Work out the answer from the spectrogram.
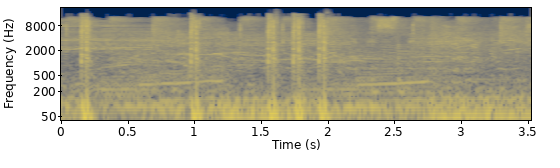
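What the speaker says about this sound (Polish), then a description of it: "Pozwól Moli zestrzelić wrogów." Several sharp gunshots crack out in an irregular burst, about five in all, in GTA San Andreas, over steady game background noise such as a running engine.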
